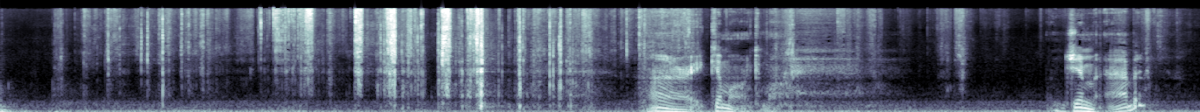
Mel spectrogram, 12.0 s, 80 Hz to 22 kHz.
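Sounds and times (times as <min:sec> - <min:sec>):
foil wrapper crinkling and tearing: 0:00.8 - 0:06.4.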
